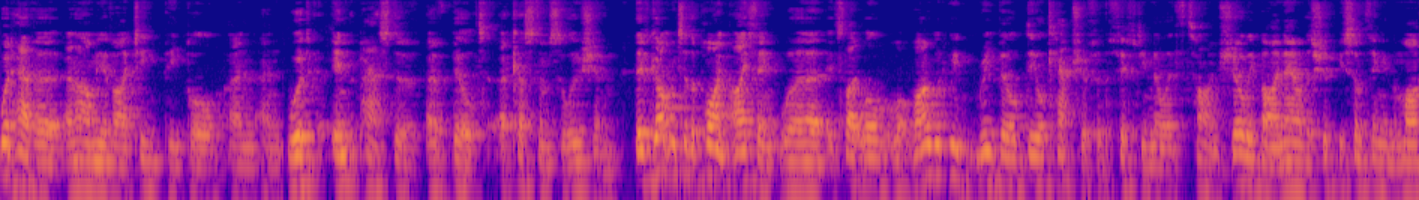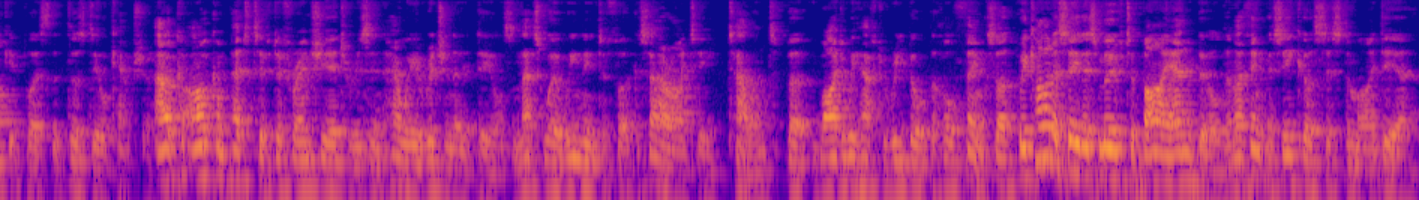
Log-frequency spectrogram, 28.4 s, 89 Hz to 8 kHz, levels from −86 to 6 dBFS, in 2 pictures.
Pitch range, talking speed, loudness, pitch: 100-120 Hz, 220 wpm, -28 LUFS, 110 Hz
